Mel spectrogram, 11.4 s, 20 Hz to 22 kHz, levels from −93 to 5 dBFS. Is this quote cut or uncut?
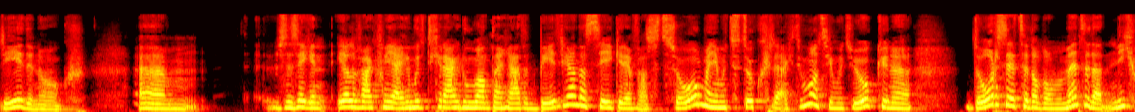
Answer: uncut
